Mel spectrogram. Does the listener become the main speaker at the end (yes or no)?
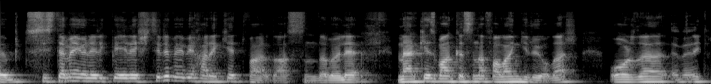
no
